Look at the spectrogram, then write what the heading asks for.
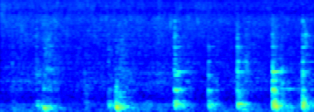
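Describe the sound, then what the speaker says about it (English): Buttered bananas are stirred in a frying pan beside browning panettone French toast, with a soft, steady sizzle under about seven faint, rhythmic scraping strokes. "now we're going to mix these bananas in."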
